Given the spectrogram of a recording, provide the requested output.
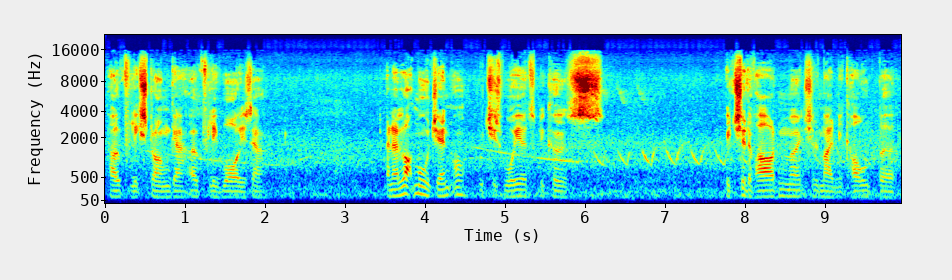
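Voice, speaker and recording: A middle-aged man, a poet, reflecting on his life and reading his poems in a candid, plain-spoken, halting way. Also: steady tone. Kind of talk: frank personal reflection and poetry reading. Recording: noisy ambience, rumbling background noise.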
